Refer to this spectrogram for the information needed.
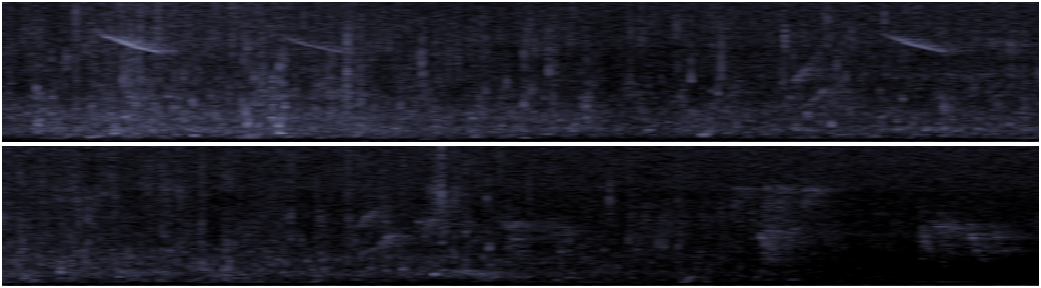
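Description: Water trickles and splashes steadily over rocks at the base of a waterfall, where it seeps into porous limestone, in a continuous, even wash of sound, with a few faint high chirps of birds in the background and no voices.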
